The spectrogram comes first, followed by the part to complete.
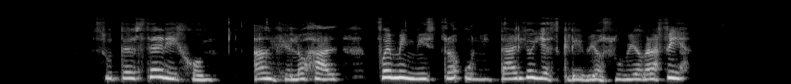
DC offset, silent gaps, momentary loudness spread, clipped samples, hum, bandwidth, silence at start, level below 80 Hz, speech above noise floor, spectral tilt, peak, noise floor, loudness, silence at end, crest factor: under 0.1%; none; 12 LU; under 0.1%; none; 9 kHz; 1.05 s; -72 dBFS; over 72 dB; -6 dB/octave; -4 dBFS; under -90 dBFS; -18 LUFS; 1.05 s; 16 dB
